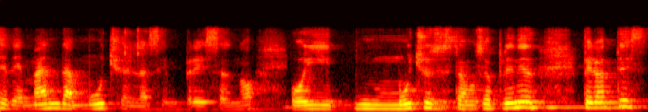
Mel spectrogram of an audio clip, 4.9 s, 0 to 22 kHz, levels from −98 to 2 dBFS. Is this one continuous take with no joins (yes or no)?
no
